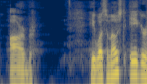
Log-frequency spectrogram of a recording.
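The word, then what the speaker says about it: arbre: a piece of bark he learned from darno that it was pronounced um and in the same way he was taught to pronounce ape songs and tree arb he was a most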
